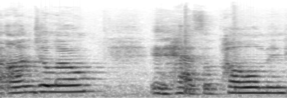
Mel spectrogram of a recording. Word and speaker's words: Angelou: And there's a poem in here by Maya Angelou, or some people like to say Angelou, but Maya Angelou.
